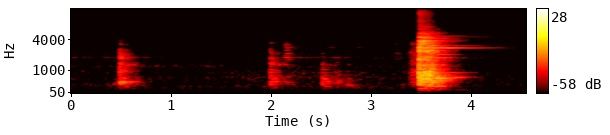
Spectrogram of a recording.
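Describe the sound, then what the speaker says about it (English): Plastic slicing disc with a blade set onto a food processor, giving a few light clicks and taps followed by one louder clattering knock as it settles into place, with no talking. "Place the disc with the slicing blade on top."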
